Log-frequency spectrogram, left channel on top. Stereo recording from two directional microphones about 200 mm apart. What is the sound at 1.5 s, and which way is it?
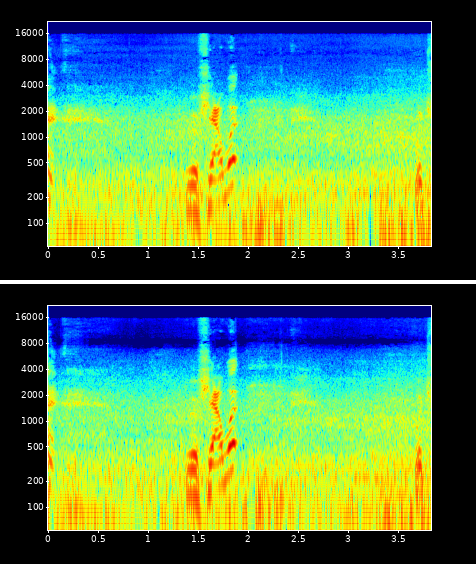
Speech, 25° right (ahead or behind).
